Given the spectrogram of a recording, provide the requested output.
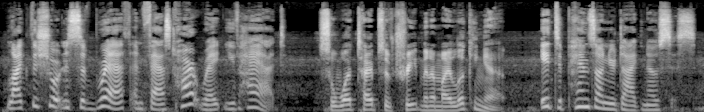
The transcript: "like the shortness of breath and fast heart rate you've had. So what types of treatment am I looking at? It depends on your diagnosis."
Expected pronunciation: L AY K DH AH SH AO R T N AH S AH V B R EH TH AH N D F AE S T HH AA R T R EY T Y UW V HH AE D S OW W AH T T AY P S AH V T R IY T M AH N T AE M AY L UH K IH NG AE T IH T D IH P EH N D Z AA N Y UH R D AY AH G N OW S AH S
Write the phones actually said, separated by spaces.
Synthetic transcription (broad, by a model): L AY K DH AH SH AO R T N AH S AH V B R EH TH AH N F AE S T HH AA R T R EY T Y UW V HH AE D S OW W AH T T AY P S AH V T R IY T M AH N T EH M AY L UH K IH NG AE T IH T D IH P EH N D Z N Y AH R D AY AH G N OW S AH S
